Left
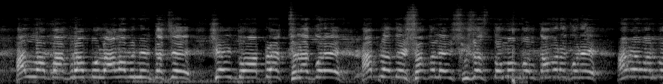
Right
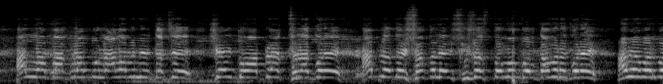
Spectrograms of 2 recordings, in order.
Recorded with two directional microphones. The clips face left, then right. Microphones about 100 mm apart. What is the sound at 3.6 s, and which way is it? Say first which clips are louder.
Speech: even; 90° left.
